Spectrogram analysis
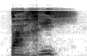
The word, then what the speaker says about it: Paris: And notice that we're not pronouncing the S in Paris or the T in Robert, because careful, generally, only the consonants C, R, F, and L are pronounced at the end of a French word.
